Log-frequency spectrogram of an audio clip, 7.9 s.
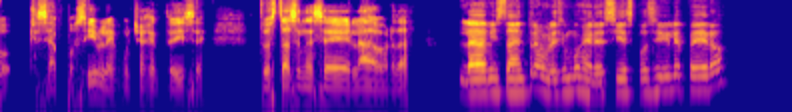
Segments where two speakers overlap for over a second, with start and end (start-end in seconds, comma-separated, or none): none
